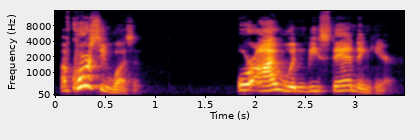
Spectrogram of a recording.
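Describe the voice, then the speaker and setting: A man voicing a defiant, earnest young boy hero in a storybook, blunt, pleading and forceful. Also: high voice, sing-song, measured pace, voice pushed up, heavily acted. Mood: indignant.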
